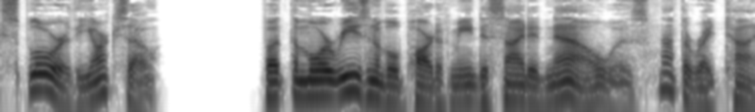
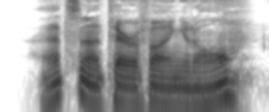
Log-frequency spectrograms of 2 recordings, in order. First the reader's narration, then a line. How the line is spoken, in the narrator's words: I muttered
